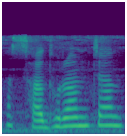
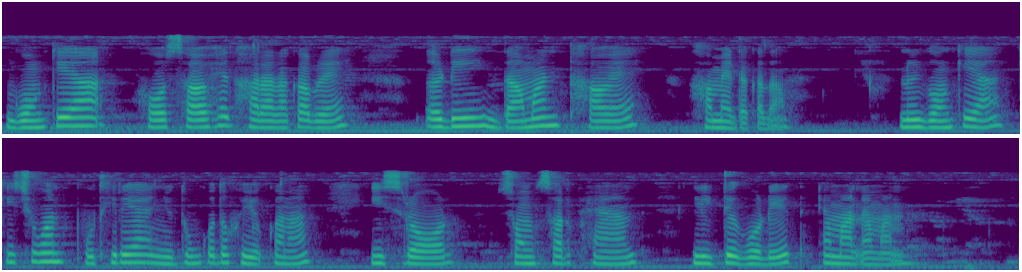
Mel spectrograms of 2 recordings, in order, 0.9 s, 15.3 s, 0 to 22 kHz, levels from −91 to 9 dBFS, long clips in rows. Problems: none marked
